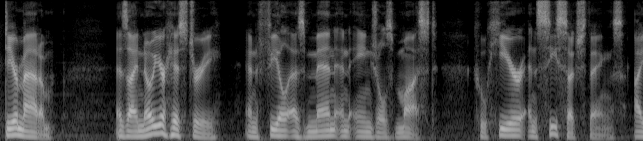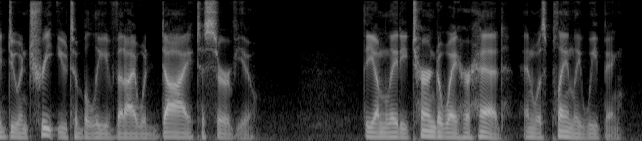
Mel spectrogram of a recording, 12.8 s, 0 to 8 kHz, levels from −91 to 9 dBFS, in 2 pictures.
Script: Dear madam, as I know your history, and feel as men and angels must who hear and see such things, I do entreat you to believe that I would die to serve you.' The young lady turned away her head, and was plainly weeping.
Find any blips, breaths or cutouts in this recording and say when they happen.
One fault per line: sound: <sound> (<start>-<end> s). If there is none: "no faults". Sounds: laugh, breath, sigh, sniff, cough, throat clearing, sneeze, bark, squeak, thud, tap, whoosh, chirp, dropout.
no faults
